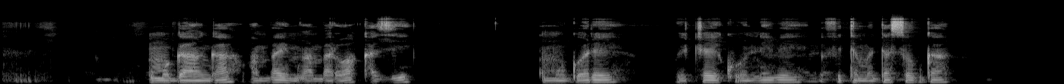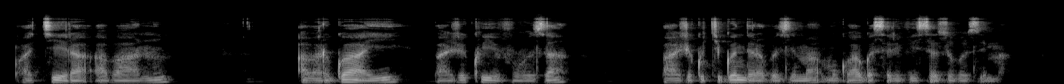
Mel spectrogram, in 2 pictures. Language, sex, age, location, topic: Kinyarwanda, male, 18-24, Nyagatare, health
